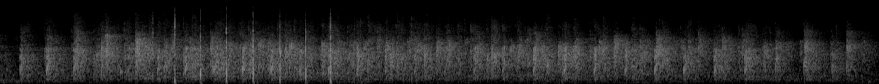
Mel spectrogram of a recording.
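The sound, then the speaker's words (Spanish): An audience bursts into loud, sustained applause, a dense crackle of many hands clapping at once that holds steady for about nine seconds without fading. “Ahora sí, un fuerte aplauso, por favor. Fuerte, fuerte, que se escuche.”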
